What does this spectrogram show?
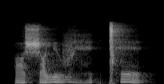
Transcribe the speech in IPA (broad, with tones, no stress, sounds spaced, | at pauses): ɒ˨ ʃ ɒ˨˩˦ lʲ u˨˩˦ v e̤˨˩˦ | ǀʰ e˥˩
